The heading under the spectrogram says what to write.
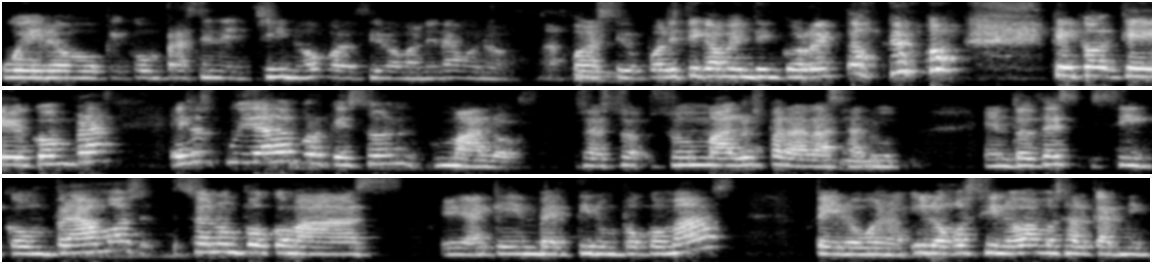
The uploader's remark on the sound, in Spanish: directo de Instagram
